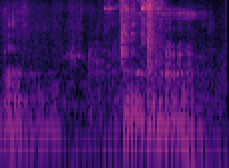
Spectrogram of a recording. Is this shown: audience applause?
no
